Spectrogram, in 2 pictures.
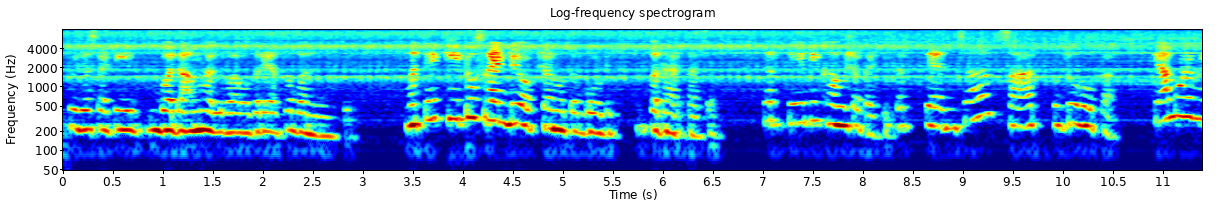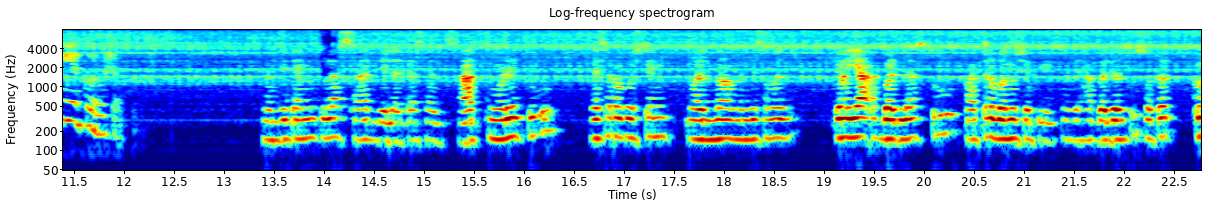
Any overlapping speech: No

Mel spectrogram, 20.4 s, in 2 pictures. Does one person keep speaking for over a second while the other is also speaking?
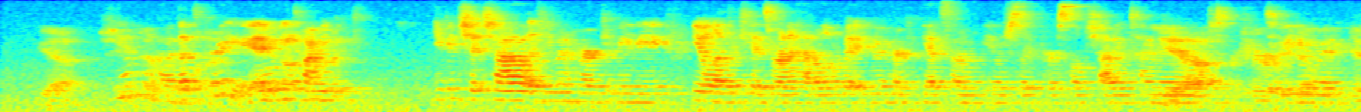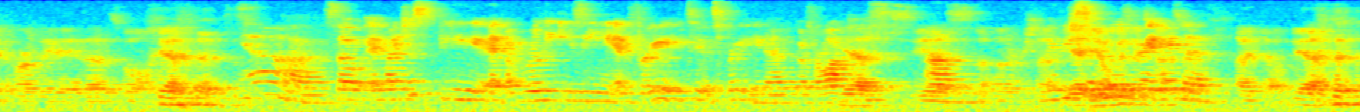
Yes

